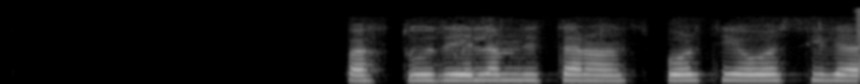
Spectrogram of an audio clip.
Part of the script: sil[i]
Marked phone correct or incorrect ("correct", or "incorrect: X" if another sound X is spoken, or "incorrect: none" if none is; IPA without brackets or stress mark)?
incorrect: a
